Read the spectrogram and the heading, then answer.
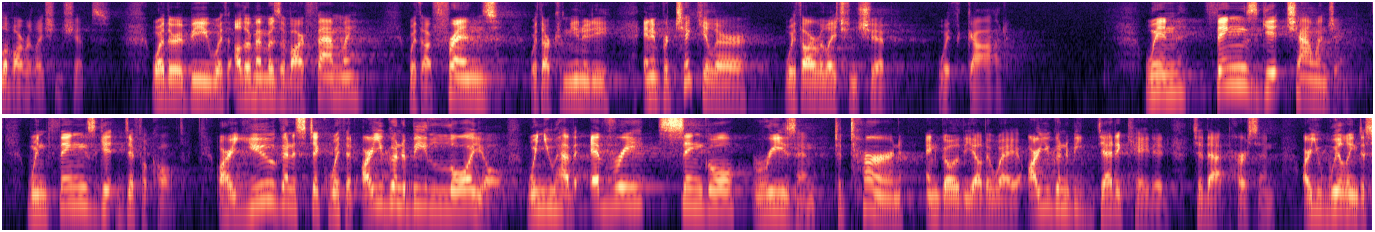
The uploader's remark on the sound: during the 7:00 PM service on Good Friday April 10, 2020, at First Presbyterian Church of Arlington Heights, Illinois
